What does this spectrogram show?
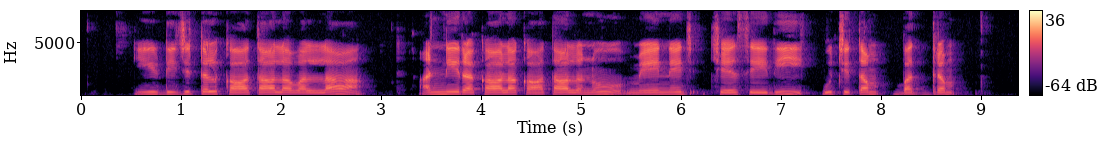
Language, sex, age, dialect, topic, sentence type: Telugu, male, 18-24, Southern, banking, statement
